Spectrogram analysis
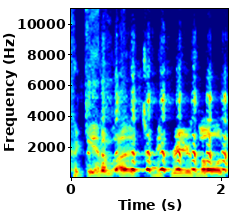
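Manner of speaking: talking through a laugh. Real, not acted. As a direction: laugh it out, half embarrassed. Laughs while recalling plan.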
